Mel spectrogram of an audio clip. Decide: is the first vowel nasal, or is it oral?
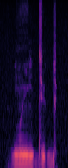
nasal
